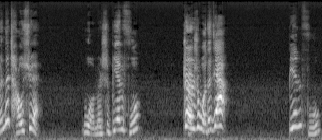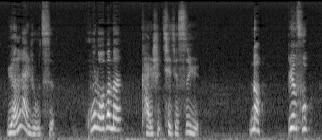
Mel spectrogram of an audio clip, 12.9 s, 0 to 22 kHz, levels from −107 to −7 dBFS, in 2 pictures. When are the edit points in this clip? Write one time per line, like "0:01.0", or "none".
0:04.6
0:06.5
